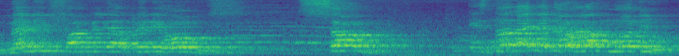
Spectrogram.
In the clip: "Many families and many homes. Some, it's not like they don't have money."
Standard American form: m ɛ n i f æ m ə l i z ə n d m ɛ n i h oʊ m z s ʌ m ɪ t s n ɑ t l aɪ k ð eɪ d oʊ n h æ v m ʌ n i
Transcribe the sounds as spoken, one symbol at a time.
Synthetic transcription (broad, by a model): m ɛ n i f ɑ m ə l i ə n m ɛ n i h oʊ m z s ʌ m ɪ t s n ɑ t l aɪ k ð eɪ d oʊ n h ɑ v m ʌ n i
